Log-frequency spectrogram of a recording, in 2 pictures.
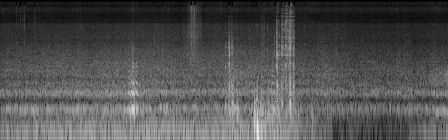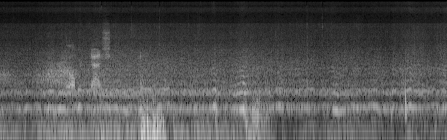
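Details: Honey bees droning steadily around a hive during harvest, a continuous low hum with clunks and knocks as heavy boxes are separated and lifted.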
